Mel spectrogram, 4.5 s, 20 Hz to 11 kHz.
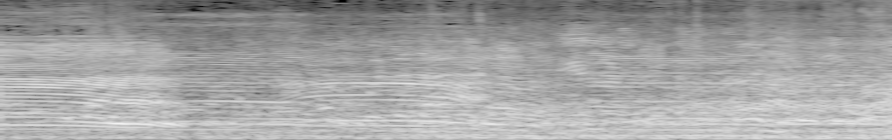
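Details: Sahiwal bull calves and bulls at the Ambari cattle market in Dinajpur, Bangladesh, on Friday 1 August 2025: a low, drawn-out moo with gliding tones, amid steady crowd chatter and a man speaking.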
